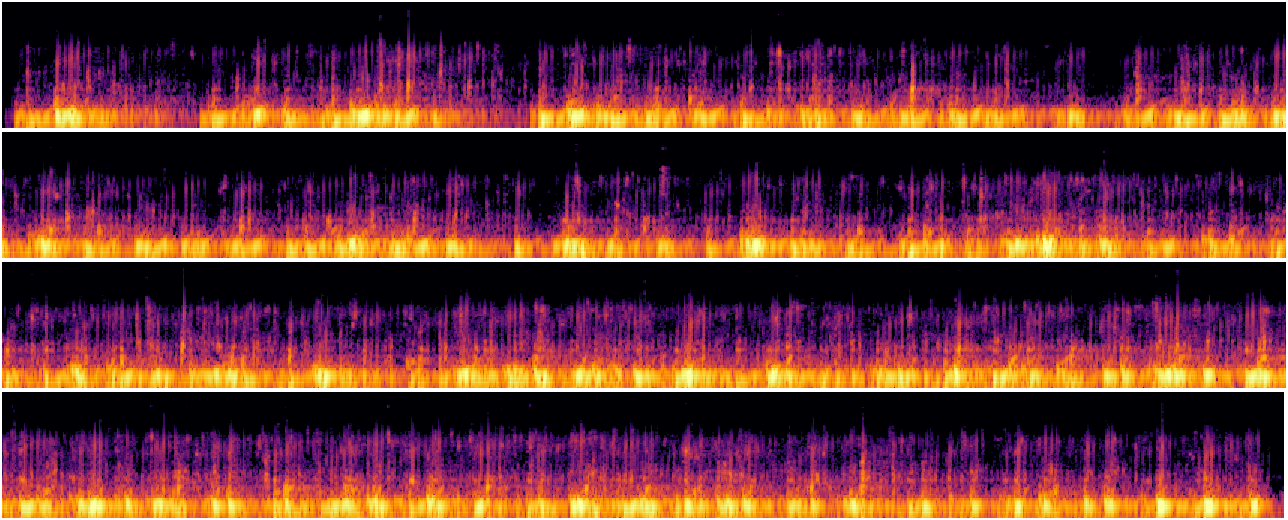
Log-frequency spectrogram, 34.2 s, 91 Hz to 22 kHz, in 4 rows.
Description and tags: Layer 2 of being poisoned. Sound made for a cancelled student game.
Bubbles, Poison, Videogame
